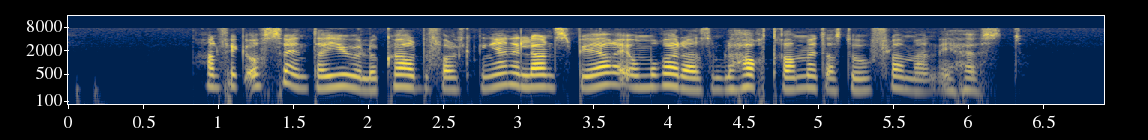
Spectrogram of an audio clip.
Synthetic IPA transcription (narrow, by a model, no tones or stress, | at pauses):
hɑnfɪkɔsɔɪnt̪əjʉːlʊkʰɑːlbəfɔlknɪŋəniːlɑnsbyəʁḭːɔmʁoːd̪əsɔmbleːɦɑʁt̪ʁɑmət̪ɑːst̪uːʁflɑmənʔḭːhœst̪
